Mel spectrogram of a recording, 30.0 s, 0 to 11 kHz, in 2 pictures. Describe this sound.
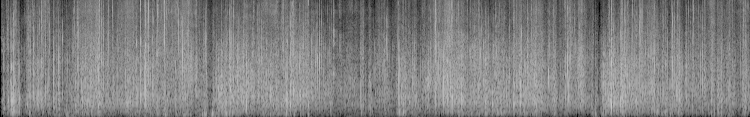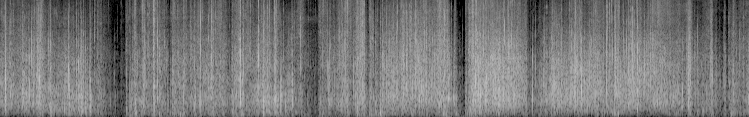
Sound effects > Objects / House appliances
A recording of paper packaging being handled, squashed and squeezed. Recorded using Zoom F3. Rode NTG4. Dual Mono.
handling, packaging, paper, rustling, scrunched, squeezed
